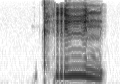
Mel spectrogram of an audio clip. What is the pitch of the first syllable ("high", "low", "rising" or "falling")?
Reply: falling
